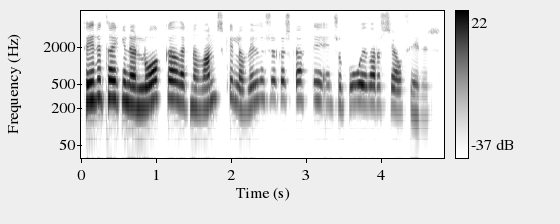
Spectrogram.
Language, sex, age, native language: Icelandic, female, 40-49, Icelandic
